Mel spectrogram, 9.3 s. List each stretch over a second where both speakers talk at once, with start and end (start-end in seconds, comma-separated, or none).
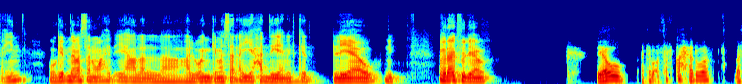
none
